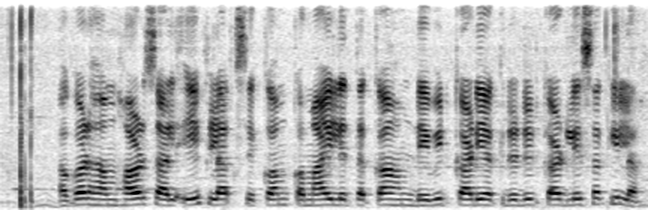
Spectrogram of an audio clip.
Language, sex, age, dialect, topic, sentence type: Magahi, female, 25-30, Western, banking, question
